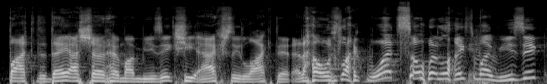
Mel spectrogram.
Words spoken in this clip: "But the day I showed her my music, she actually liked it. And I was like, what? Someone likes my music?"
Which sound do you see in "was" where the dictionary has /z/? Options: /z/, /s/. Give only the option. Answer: /z/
